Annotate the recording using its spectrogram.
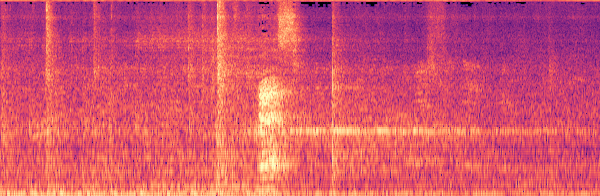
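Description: Feet stomp on a dance pad.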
